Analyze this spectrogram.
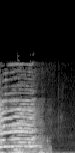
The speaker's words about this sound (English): Ooh, that's a chicken. So close. That is a baby goat.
